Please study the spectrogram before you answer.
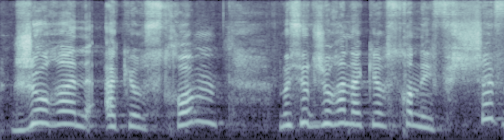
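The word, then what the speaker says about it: Göran Åkerström: Je vais maintenant laisser la parole à Monsieur Joran, il m'a dit il m'a donné la prononciation en suédois, Joran Ackerström.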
